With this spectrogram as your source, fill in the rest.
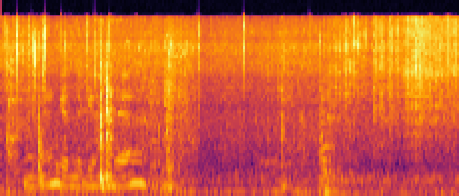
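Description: Meat sizzling in an uncovered pan over the heat, a steady frying hiss under a voice talking, with occasional clicks of a spatula.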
